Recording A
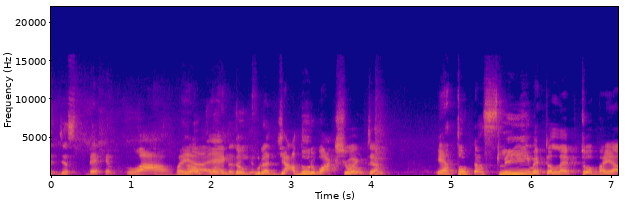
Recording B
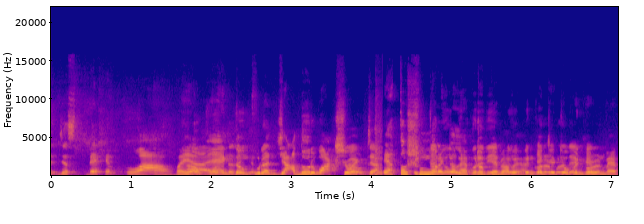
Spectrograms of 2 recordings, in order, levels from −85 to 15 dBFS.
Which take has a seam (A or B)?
B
